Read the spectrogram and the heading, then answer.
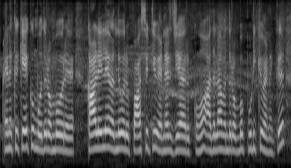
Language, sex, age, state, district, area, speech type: Tamil, female, 30-45, Tamil Nadu, Perambalur, rural, spontaneous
